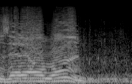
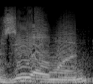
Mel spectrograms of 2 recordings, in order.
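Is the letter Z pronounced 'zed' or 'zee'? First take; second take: zed; zee. First: The letter Z is pronounced 'zed'. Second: The letter Z is pronounced 'zee'. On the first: This is the Canadian way of saying the letter. The speaker calls it wrong. "I said Z instead of Z" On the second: This is the American way of saying the letter. The speaker calls it right. "or Z L one, sorry"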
